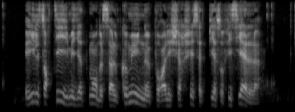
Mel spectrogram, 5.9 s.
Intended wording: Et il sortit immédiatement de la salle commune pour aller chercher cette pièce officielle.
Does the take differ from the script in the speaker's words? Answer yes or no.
yes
